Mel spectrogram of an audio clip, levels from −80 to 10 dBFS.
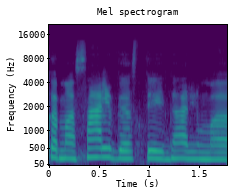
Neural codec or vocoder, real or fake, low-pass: autoencoder, 48 kHz, 128 numbers a frame, DAC-VAE, trained on Japanese speech; fake; 14.4 kHz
